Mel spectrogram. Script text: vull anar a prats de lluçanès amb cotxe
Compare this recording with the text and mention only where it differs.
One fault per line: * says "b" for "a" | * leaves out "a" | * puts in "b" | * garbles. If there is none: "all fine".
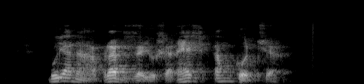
all fine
